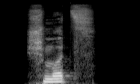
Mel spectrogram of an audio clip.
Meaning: 1. dirt 2. fat 3. a cocktail with equal parts beer and cola
- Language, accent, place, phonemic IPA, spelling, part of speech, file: German, Germany, Berlin, /ʃmʊt͡s/, Schmutz, noun, De-Schmutz.ogg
